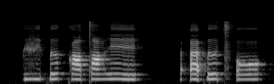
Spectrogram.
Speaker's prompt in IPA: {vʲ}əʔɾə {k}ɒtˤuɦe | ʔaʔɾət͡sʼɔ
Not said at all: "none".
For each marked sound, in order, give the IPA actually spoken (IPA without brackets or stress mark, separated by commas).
vʲ, k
